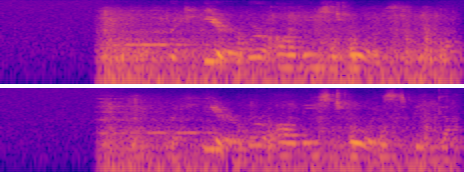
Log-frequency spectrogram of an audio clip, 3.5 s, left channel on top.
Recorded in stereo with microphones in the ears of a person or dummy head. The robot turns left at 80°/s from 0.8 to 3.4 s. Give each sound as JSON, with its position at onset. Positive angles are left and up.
{"t": 1.3, "sound": "a woman speaking", "azimuth_deg": 85, "distance_m": 5.5}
